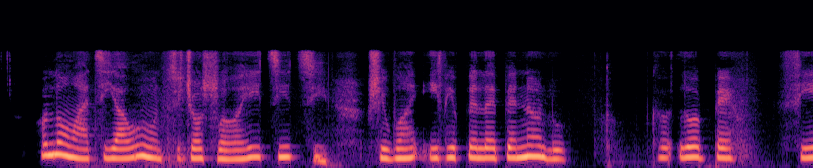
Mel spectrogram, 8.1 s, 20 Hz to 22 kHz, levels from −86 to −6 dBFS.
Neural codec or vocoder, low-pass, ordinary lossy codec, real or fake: codec, 16 kHz, 0.5 kbps, X-Codec, WavLM features, trained on Multilingual LibriSpeech; 7.2 kHz; none; fake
